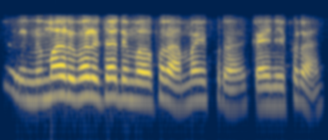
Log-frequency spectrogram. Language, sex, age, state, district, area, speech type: Bodo, male, 45-60, Assam, Udalguri, urban, conversation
